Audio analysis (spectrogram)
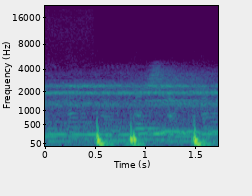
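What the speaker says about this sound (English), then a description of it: "Let me check your heartbeat with my snazzy trunk" Cartoon heartbeat sound effect for a pretend doctor's exam: three deep, soft low thumps, a quick double beat followed by a single, over a faint steady hum.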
